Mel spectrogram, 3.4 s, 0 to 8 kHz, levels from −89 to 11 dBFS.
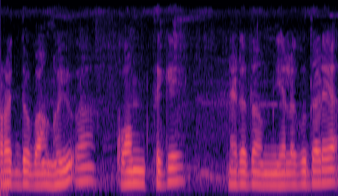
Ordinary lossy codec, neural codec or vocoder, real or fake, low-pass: none; none; real; 7.2 kHz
